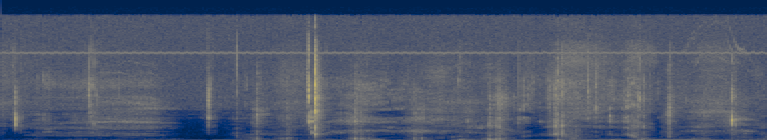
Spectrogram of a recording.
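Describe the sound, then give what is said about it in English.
Loud crunching of a crisp snack being bitten and chewed, with sharp cracks repeating irregularly over several seconds and no talking. “I can't keep biting this.”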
